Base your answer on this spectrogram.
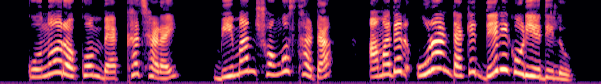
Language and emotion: Bengali, angry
